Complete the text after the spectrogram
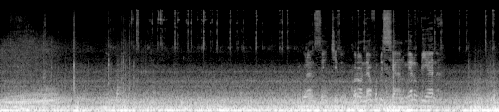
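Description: A car drives on an asphalt street, with a low rumble heard from inside the car.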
